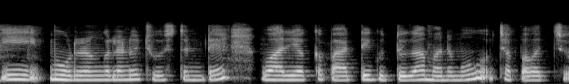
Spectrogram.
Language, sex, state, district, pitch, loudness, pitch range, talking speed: Telugu, female, Andhra Pradesh, Krishna, 210 Hz, -15 LUFS, 205-225 Hz, 105 wpm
